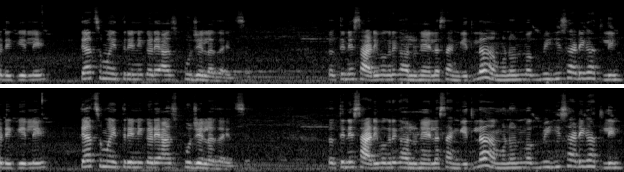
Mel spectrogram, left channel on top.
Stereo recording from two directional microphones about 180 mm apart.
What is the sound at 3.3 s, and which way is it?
A woman's voice, 10° left (ahead or behind).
